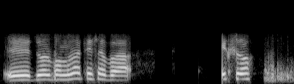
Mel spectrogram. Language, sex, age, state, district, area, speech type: Nepali, male, 18-30, West Bengal, Darjeeling, rural, conversation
